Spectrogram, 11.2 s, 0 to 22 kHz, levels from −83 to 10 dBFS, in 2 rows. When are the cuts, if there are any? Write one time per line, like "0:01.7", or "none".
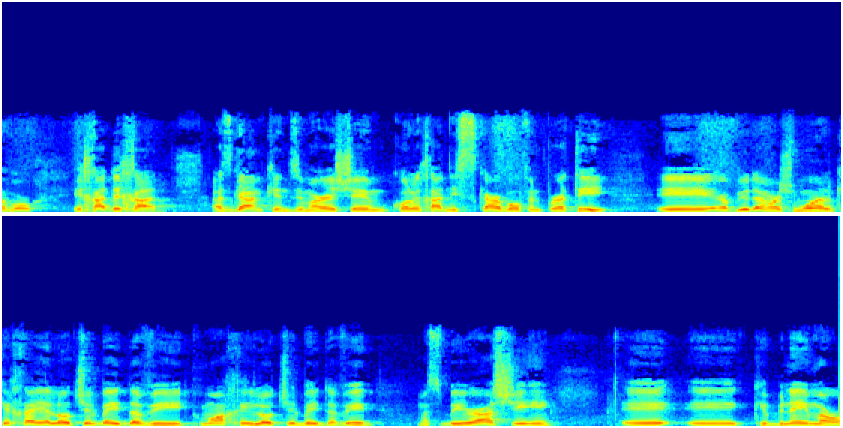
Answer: none

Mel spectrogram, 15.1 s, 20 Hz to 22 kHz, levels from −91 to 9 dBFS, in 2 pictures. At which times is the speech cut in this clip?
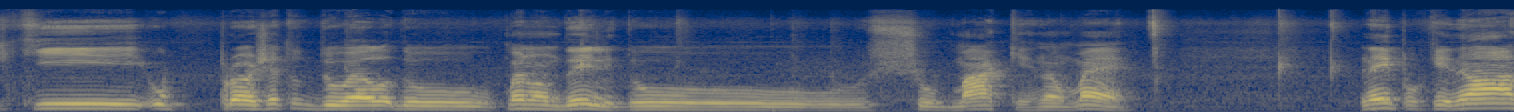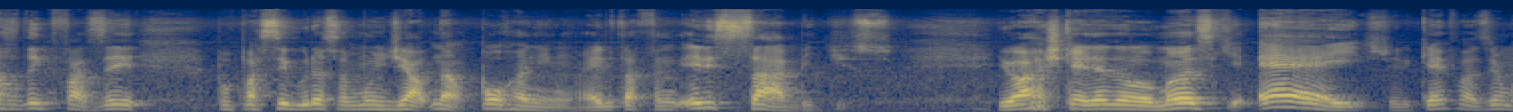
0:06.8

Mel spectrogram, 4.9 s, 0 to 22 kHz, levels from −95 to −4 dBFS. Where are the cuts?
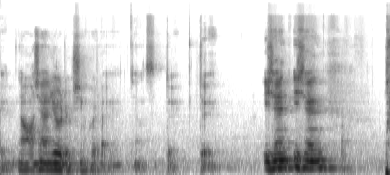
0:02.3

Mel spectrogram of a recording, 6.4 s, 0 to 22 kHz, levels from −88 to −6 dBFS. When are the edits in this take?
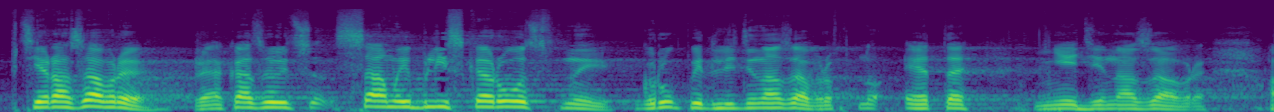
0:01.0

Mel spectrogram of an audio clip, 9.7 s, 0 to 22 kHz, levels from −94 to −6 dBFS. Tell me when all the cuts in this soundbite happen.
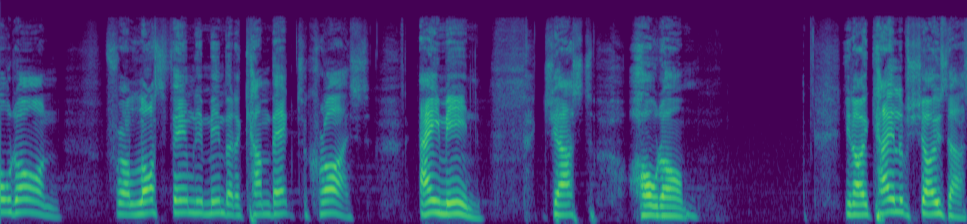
0:04.0
0:05.4

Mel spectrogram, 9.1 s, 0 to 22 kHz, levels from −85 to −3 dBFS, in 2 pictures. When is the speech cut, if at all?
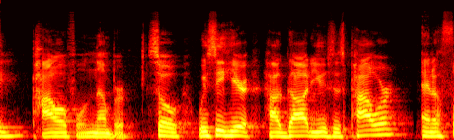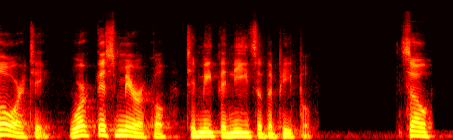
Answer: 0:01.4
0:04.1

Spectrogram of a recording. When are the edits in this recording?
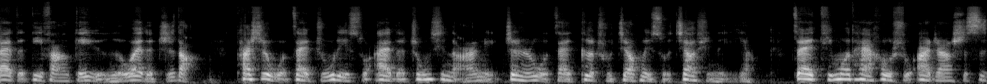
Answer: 0:02.1
0:05.0

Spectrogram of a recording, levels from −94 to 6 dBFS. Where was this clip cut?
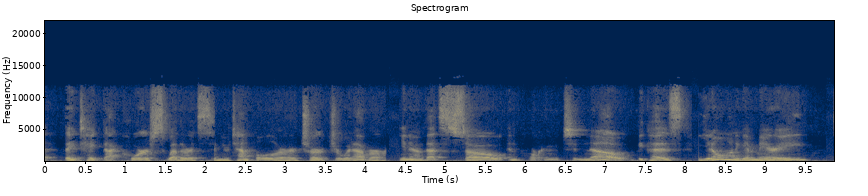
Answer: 0:02.1
0:04.3
0:08.1

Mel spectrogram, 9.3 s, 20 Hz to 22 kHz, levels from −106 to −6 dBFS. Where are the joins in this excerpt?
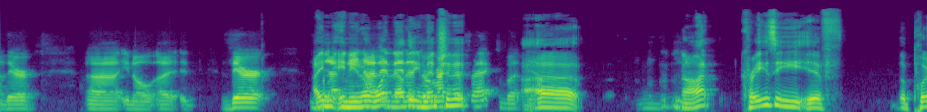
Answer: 0:03.2

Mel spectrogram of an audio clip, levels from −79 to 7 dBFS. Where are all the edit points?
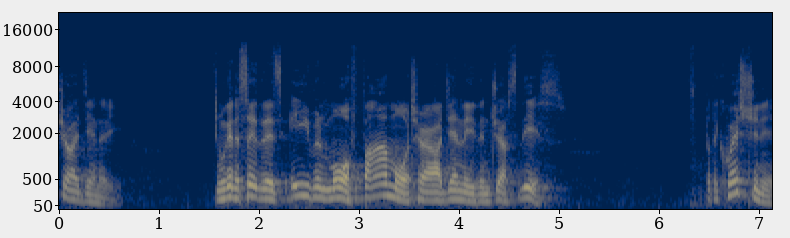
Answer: none

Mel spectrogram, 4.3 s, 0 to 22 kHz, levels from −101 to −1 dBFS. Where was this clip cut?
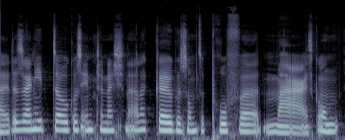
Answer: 0:03.2

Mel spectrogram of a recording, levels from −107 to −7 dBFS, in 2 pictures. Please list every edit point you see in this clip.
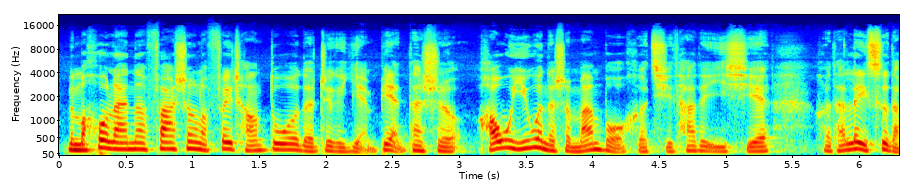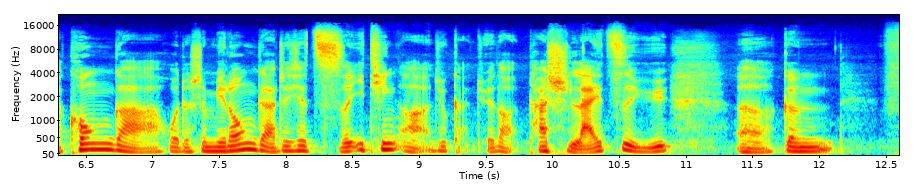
none

